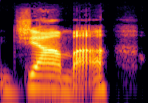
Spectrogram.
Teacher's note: the double L sound we now know sounds like a J.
